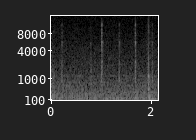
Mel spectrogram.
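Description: Faint, even ticking of a Mercedes-AMG G63's turn-signal indicator, about three ticks a second, with the signal switched on.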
